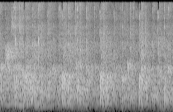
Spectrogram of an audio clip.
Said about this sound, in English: that actually deserves a round of applause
